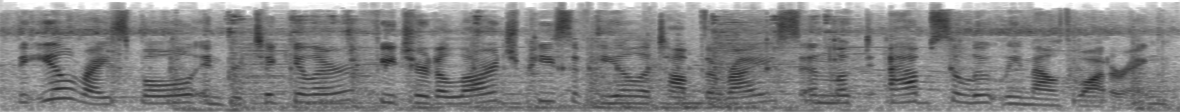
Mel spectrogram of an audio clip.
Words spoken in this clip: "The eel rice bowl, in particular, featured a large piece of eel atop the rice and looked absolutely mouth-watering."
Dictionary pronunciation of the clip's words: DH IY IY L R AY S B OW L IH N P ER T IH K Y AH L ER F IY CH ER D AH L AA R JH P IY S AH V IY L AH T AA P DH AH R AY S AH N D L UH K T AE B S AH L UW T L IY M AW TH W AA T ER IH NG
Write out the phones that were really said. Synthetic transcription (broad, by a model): DH IY IY L R AY S B OW L IH N P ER T IH K Y L ER F IY CH ER D AH L AA R JH P IY S AH V IY L AH T AA P DH AH R AY S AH N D L UH K T AE B S AH L UW T L IY M AW TH W AA T ER IH NG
